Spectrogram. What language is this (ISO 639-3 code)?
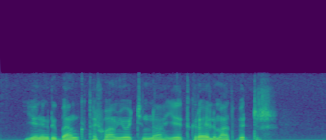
amh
